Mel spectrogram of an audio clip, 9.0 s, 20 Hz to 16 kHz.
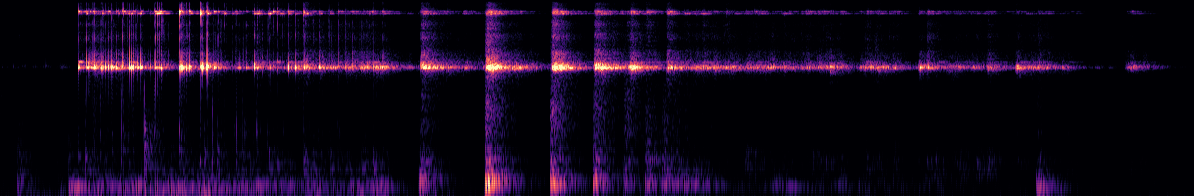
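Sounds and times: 
rattle ball rolling from the right and falling to the floor: 0:00.5 - 0:03.4, 0:04.5 - 0:08.6.

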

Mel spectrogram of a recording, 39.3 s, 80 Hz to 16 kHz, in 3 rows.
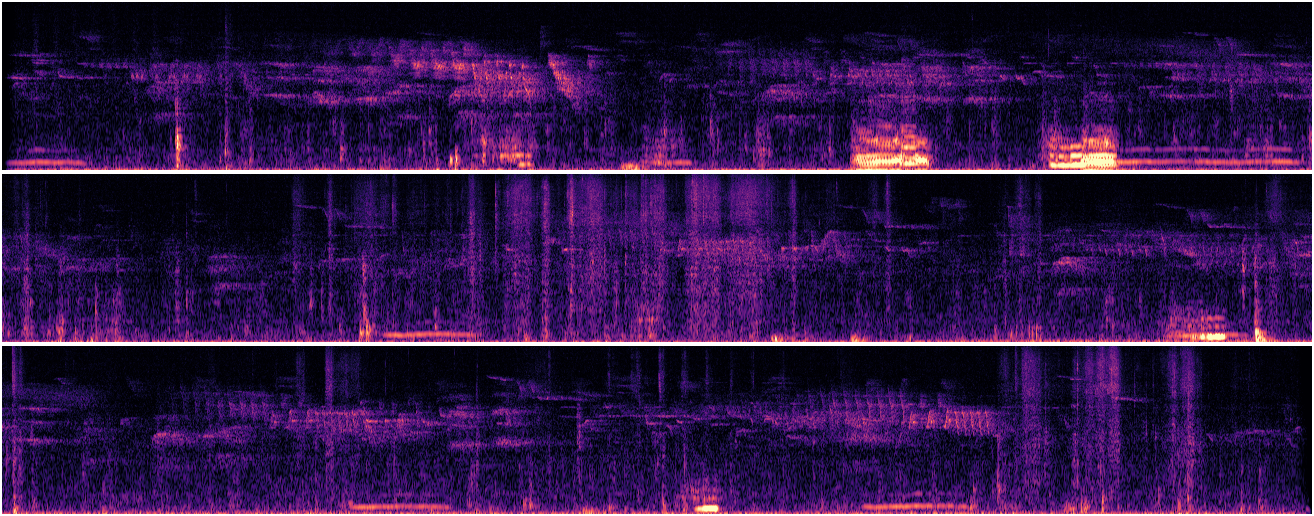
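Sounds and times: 
southern cassowary whining softly with closed beak in a zoo: 0:00.0 - 0:03.2, 0:04.1 - 0:39.2.

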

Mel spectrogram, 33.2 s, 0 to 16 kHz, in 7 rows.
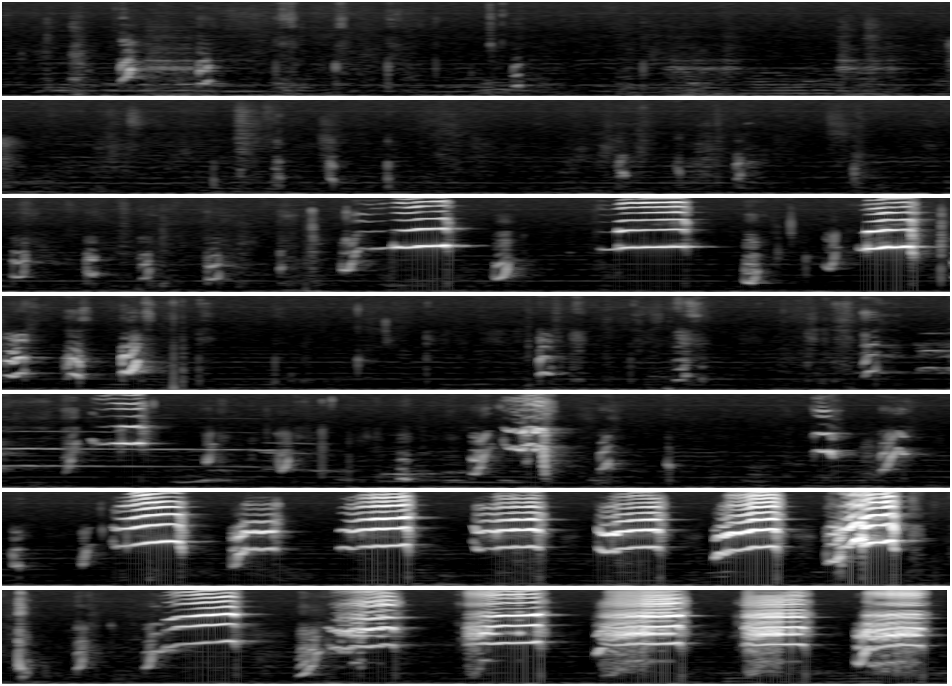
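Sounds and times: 
guinea fowl calling in a farmyard: 0:12.5 - 0:13.0, 0:18.7 - 0:20.7, 0:24.2 - 0:28.4, 0:29.2 - 0:33.1.

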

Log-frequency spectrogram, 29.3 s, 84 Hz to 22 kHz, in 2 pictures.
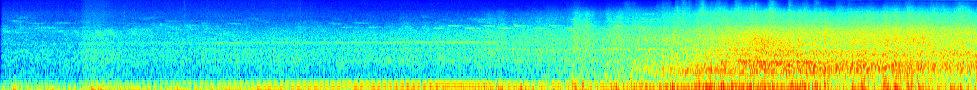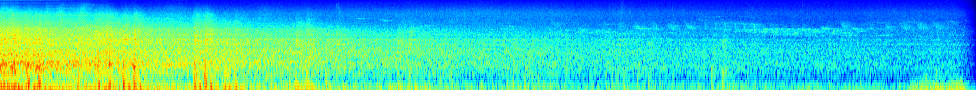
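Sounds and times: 
large train heard from outside: 0:00.0 - 0:29.2.

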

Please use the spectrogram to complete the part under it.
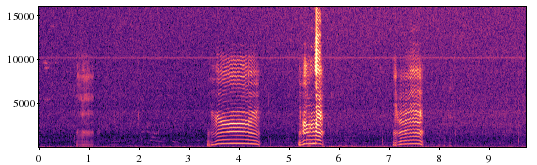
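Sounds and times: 
wind in a farmyard: 0:00.0 - 0:09.7
goat kid bleating in a farmyard: 0:00.7 - 0:01.6, 0:02.5 - 0:08.4.

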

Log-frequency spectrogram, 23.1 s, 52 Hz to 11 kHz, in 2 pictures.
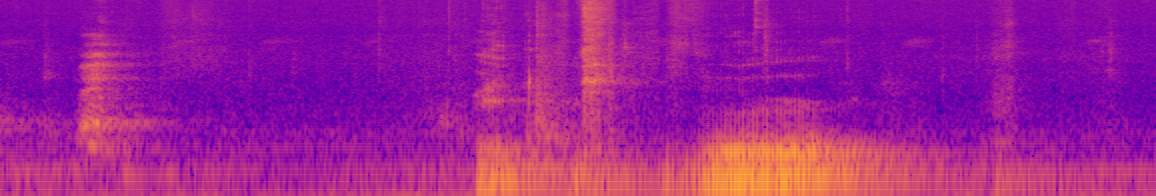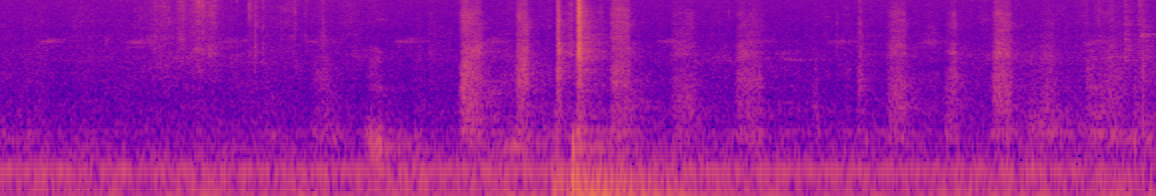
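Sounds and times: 
captive male and female leopards growling in a zoo in Miskolc: 0:04.2 - 0:11.3.

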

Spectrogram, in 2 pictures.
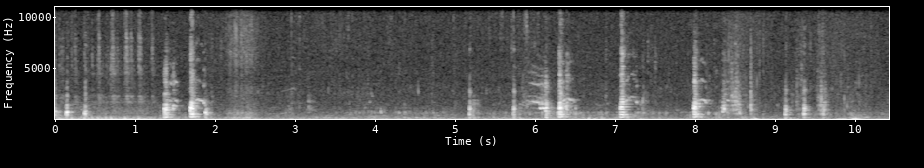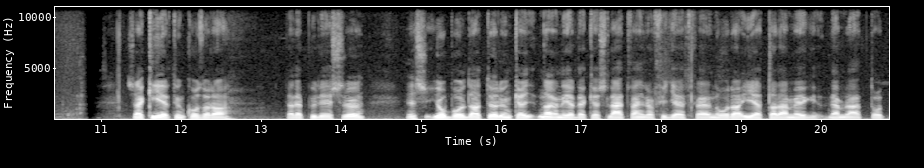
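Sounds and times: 
rooster clucking: 0:00.0 - 0:09.8
faint outdoor noise: 0:00.0 - 0:20.8
speech: 0:11.4 - 0:12.7, 0:13.3 - 0:20.8.

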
